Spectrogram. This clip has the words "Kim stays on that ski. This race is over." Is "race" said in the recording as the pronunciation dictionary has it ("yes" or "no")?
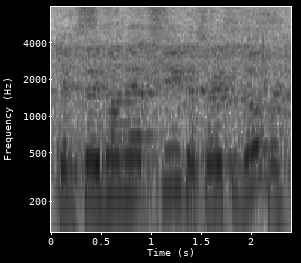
yes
